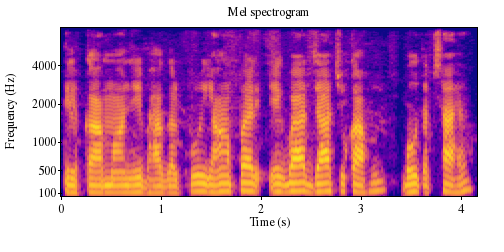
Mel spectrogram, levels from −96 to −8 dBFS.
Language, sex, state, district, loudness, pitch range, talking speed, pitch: Hindi, male, Bihar, Bhagalpur, -18 LUFS, 120-140 Hz, 175 wpm, 130 Hz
